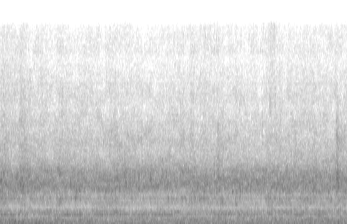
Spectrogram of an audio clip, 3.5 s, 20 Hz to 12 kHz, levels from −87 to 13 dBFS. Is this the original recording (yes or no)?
no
